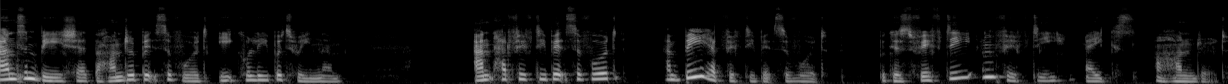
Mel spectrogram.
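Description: With a British accent and a medium pitch, a woman speaks at a fairly slow pace with very wide pitch swings and big swings in loudness against a quiet background. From Britain. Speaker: mother. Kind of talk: children's story read-aloud. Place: home room. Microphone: phone near.

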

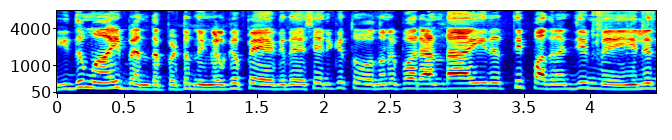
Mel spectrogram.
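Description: Fairly even intonation from a man pitched high. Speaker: vlogger. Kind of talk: casual interview vlog. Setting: inside an old house.

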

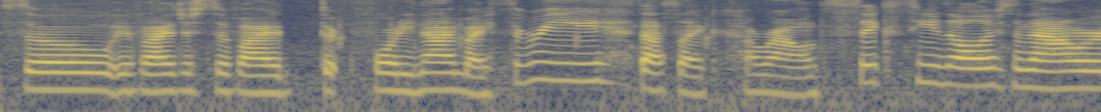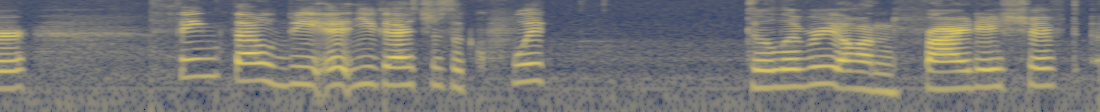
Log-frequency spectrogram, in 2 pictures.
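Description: Speaking at a moderate pace, a woman has a high pitch and ordinary pitch variation. The sound is dry with no echo, over light background noise. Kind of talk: casual vlog chat. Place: car. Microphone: phone near.

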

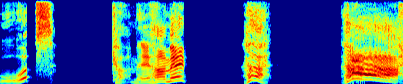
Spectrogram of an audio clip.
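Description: In a put-on character voice with an extremely high pitch, a man speaks at a very slow pace. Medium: dub. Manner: energetic battle shouts, playful.

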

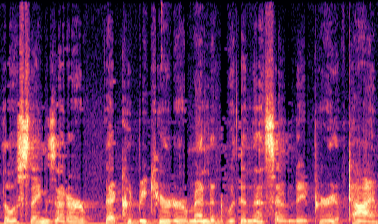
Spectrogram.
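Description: A man is speaking. Light background noise sits behind him. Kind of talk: formal advisory answer at meeting. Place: hall. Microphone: podium.

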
